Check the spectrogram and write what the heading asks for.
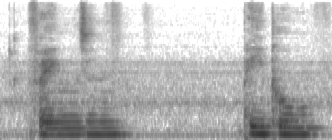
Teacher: So I just did an F for a TH sound.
